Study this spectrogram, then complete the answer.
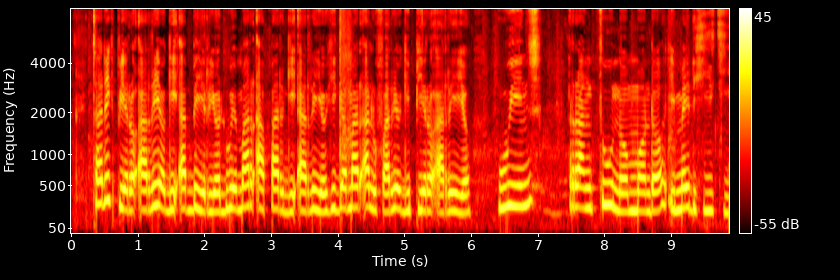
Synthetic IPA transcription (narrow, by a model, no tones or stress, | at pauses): taɾɪkpjeɾoʔaɾɪjɔɡɪʔabɪɾjɔdwemaraparɡɪʔaɾɪjɔɦiɡamaɾa̰lʊfaɾɪɔɡɪpjeɾoʔaɾɪjɔ | wiɲd͡ʒ | raŋt̪unomɔndɔimɛdhikʰi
